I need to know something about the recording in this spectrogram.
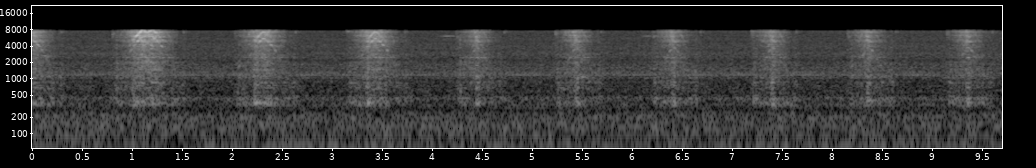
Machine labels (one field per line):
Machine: slide rail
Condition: normal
